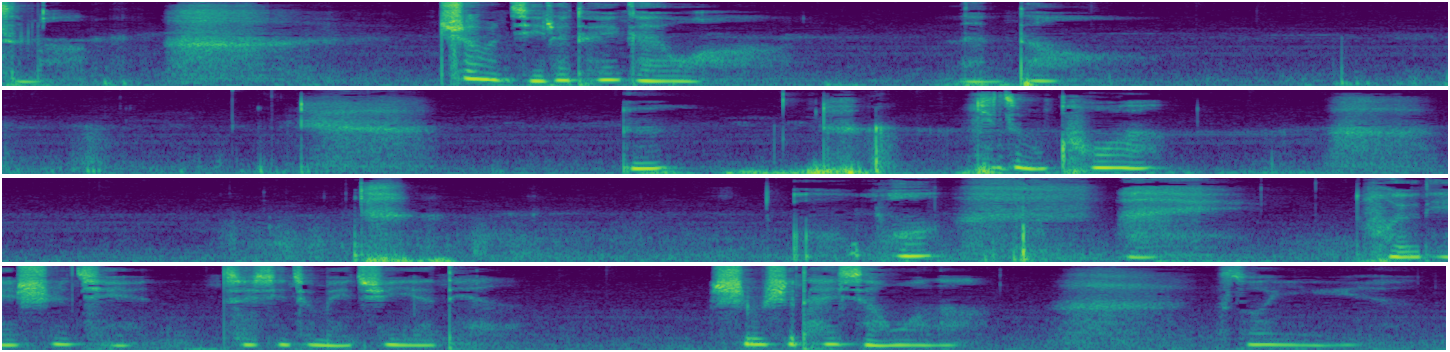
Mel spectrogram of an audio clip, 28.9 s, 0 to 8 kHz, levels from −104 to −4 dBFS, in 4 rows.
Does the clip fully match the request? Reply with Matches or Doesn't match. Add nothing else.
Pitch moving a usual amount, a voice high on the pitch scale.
Matches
